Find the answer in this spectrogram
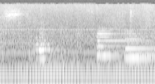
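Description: A steady low hum, with a piano beginning to play soft held notes about a second and a half in.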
